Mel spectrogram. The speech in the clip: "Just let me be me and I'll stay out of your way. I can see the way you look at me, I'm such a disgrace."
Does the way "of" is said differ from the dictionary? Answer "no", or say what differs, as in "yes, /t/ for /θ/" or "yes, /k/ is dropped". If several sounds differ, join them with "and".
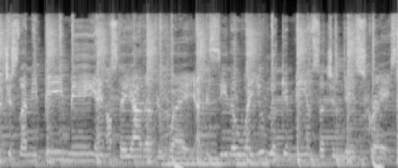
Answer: no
